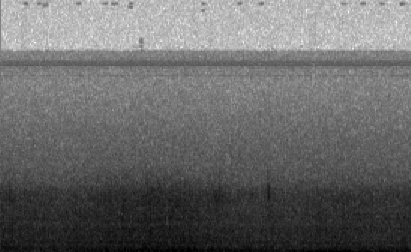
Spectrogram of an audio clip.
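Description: City street traffic: vehicle engines running in a steady, loud low rumble that starts suddenly and swells a little partway through.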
